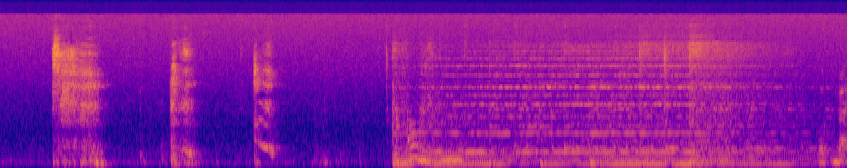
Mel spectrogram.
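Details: TV newswoman on air, just after a weather report, represses a sneeze: three short, abrupt throat-clearing bursts, a stifled throat clear or cough, then music starts.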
